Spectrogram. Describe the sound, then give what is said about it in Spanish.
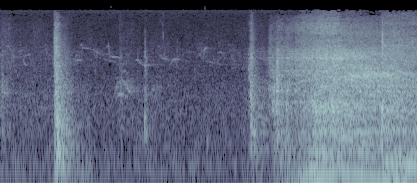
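Two sharp thuds of a car door, then the car's engine starts and revs into a steady drone as the vehicle pulls away. “entra al vehículo y se aleja”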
